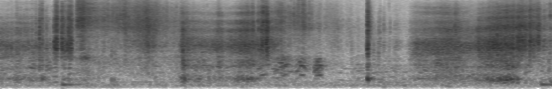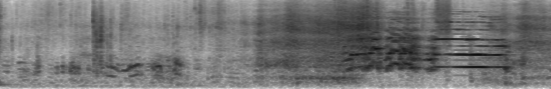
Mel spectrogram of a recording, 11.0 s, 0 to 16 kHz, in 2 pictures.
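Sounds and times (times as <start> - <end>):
chickens clucking: 2.6 - 3.6, 5.4 - 8.2.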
